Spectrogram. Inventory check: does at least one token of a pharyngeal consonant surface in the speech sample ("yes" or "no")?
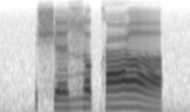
yes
